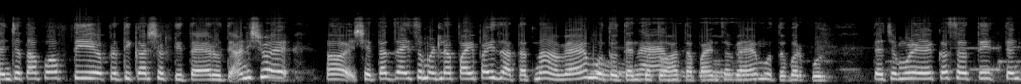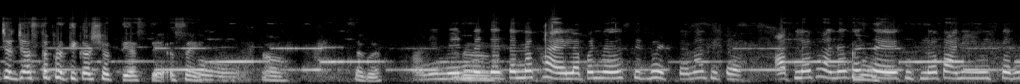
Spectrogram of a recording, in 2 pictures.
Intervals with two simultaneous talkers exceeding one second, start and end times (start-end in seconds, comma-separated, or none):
5.9-7.6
